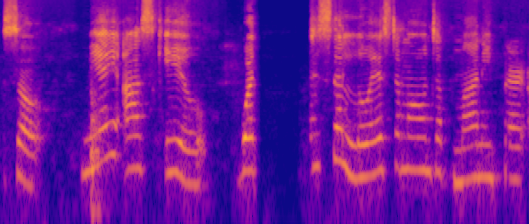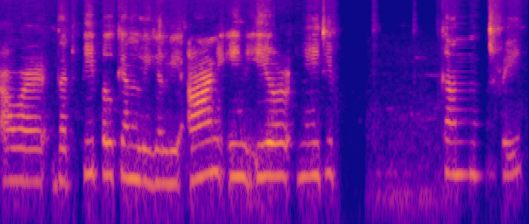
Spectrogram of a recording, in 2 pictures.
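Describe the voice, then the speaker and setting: Slow, high-voiced woman teacher in her twenties. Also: fairly even intonation, a bit bright, poor audio. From Bangladesh. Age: 20s. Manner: slow and deliberate, repeats herself, frequent "okay". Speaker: English teacher. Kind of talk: online English lesson.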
